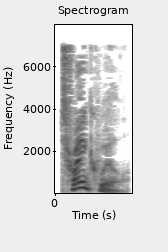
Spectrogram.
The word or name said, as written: tranquil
